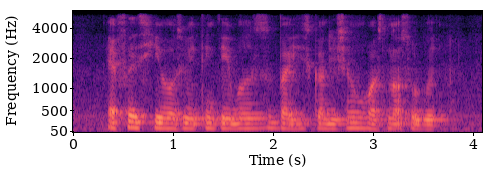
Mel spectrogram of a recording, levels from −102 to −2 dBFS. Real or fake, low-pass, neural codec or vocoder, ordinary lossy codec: real; 5.4 kHz; none; none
